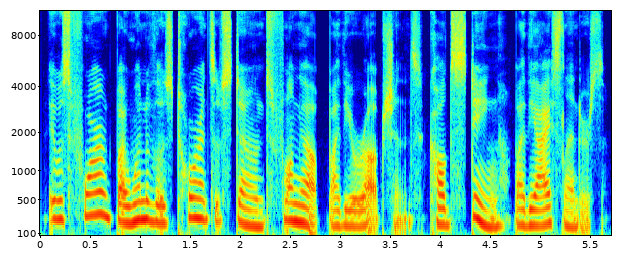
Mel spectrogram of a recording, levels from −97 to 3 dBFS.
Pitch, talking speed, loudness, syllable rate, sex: 210 Hz, 210 wpm, -16 LUFS, 5.8 syllables/s, female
